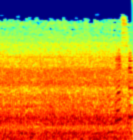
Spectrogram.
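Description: Steady road and engine noise inside the cabin of a moving car, a low rumble.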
